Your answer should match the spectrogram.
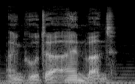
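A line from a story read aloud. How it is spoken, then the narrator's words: Growling. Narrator (German): knurrte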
